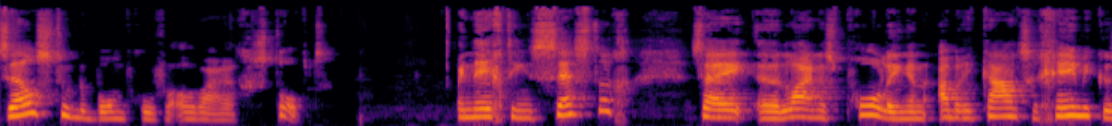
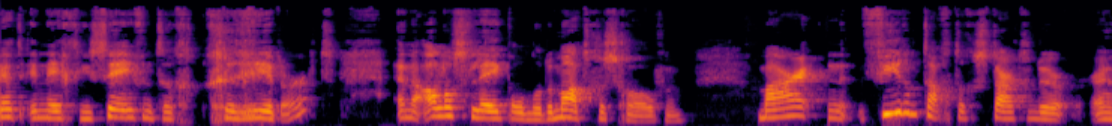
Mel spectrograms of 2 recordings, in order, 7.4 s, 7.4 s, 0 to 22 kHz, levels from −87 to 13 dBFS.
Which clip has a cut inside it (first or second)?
second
